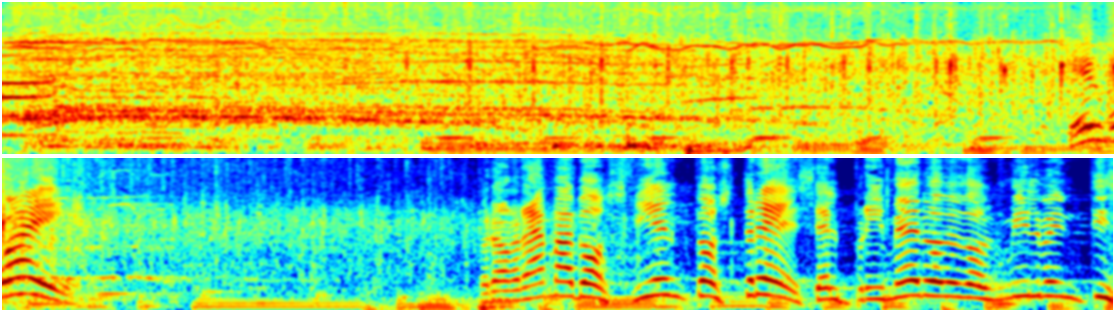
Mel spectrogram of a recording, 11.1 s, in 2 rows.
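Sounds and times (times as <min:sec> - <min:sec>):
studio audience cheering and applauding at a live show: 0:00.0 - 0:08.4
speech: 0:05.4 - 0:06.0, 0:08.0 - 0:11.0.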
